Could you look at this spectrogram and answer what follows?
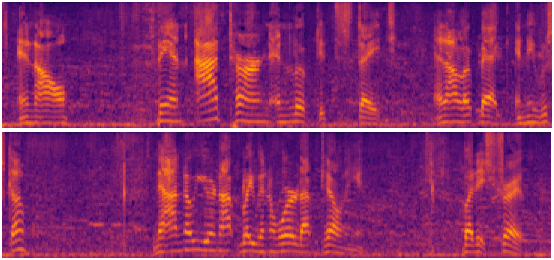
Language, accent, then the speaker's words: English; Franklin, Tennessee, United States; Franklin, Tennessee, in my hometown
